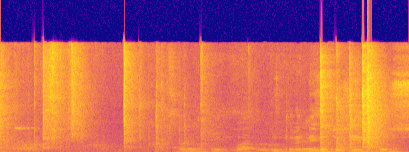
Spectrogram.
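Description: A voice reading out numbers over light clattering and clicking of small hard objects, a few short clicks and rattles scattered through.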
